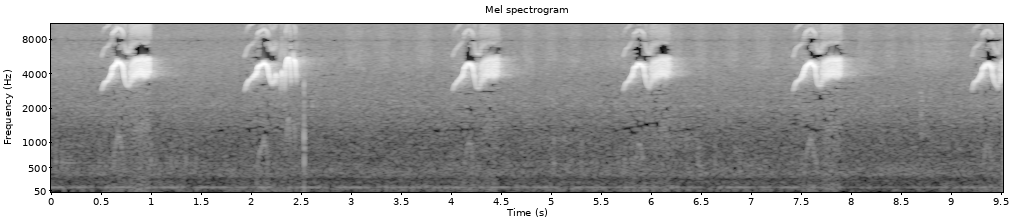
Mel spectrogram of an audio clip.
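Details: A recently fledged phoebe, which the owner thinks is practising its calls while catching insects around a porch on May 21, 2012, gives a high two-part note with a rising slur and buzzy ending about every two seconds over a quiet hum.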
